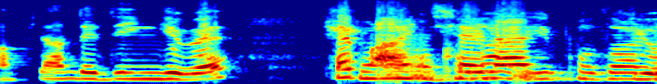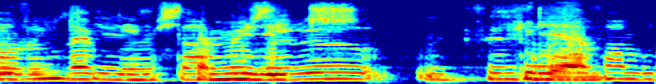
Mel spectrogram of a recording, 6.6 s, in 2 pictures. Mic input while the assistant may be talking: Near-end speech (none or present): none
